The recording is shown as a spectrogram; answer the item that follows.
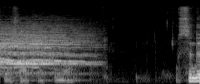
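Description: A voice held in one long, high-pitched, drawn-out sound that fades out about a second in, followed by a moment of near silence.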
